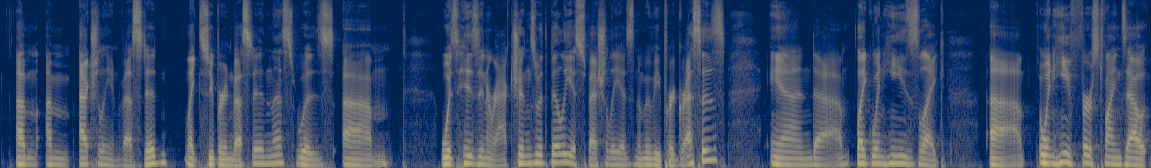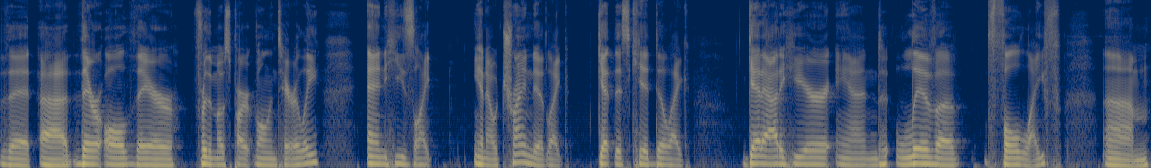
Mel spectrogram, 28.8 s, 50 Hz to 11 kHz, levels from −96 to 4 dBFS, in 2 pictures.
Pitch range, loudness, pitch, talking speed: 115-140 Hz, -29 LUFS, 125 Hz, 140 wpm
